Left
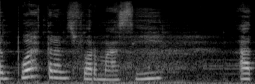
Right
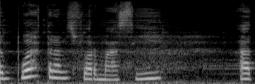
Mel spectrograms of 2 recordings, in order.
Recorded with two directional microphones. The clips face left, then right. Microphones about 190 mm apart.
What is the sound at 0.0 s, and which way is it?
A woman's voice, 40° right (ahead or behind).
